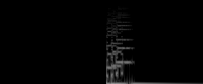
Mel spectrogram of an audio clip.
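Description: A short electronic beep sounds from a video game menu.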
